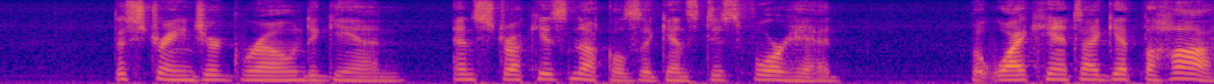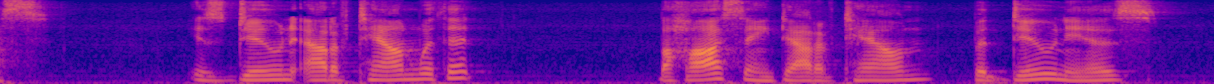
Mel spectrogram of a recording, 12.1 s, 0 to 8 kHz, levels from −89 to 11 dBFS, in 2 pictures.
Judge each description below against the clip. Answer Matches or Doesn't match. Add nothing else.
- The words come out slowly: Doesn't match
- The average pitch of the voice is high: Doesn't match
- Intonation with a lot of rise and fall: Doesn't match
